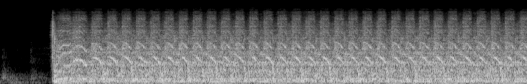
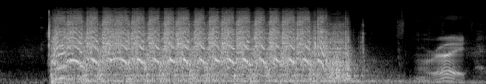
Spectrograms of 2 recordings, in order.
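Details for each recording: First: John Deere 755 turbo diesel track loader sat over 20 years, cranking while bleeding clogged fuel lines at injection pump and filters; starter churns steadily about 3.5 beats per second for nine seconds, no firing; fuel and air emerge, fuel looks bad. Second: John Deere 755 turbo diesel crawler track loader sitting over 20 years, first crank before fluids checked and diesel primed; quick, even cranking about three and a half beats a second; normal fast cranking.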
